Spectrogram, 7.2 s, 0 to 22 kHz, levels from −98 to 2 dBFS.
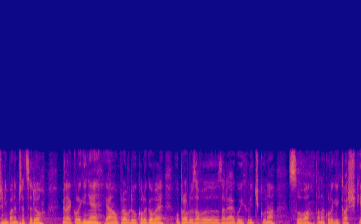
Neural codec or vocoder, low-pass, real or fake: none; 7.2 kHz; real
